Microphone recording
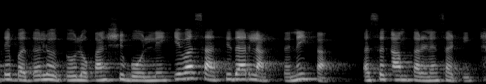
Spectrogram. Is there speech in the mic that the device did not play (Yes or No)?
No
